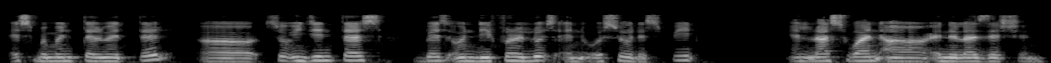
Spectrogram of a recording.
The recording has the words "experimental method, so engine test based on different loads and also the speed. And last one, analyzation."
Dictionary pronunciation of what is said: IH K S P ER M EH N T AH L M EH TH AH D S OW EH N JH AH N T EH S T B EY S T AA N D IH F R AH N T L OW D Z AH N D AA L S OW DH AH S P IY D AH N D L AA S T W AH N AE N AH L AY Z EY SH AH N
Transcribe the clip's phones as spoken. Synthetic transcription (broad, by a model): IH S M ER M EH N T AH L M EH T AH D S OW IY N JH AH N T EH S B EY S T AA N D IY F R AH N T L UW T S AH N AA L S OW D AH S P IY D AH N L AA S T W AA N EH N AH L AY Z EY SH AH N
